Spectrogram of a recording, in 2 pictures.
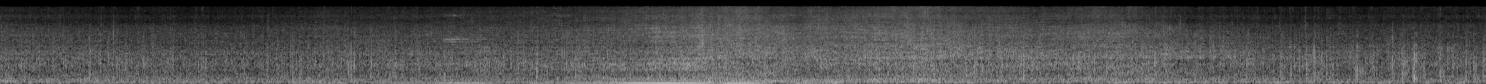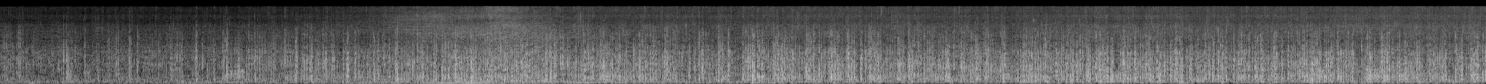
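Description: Heavy rain falling steadily and growing heavier about two-thirds of the way through. A brief low rumble comes about six seconds in.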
